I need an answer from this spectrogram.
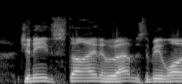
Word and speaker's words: Stiene: It's actually Stiene. It rhymes. Janine Stiene. I was going to go with Steen, and then my gut said, you know what, let me change it.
